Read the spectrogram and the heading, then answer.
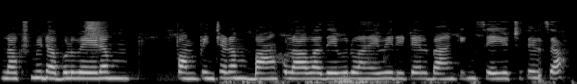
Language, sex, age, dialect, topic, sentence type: Telugu, male, 25-30, Telangana, banking, statement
